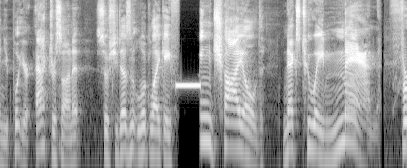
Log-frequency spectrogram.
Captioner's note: beeping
